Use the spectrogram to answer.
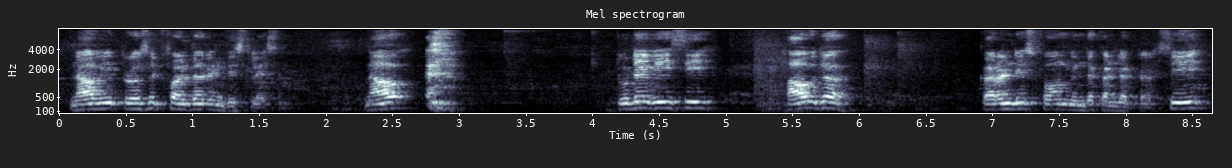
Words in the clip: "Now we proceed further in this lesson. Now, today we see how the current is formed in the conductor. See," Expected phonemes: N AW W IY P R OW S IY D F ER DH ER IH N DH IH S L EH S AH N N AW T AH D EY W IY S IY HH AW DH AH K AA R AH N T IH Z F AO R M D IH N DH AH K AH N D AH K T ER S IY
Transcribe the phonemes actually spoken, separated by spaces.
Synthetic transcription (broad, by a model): N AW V IY P R OW S IY D F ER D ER IH N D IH S L EH S AH N N AW T AH D EY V IY S IY HH AW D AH K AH R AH N T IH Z F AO R M IH N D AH K AH N D AH K T ER S IY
